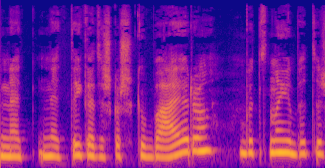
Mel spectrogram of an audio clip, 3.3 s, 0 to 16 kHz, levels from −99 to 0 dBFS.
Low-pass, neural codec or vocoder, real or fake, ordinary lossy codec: 14.4 kHz; none; real; MP3, 64 kbps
